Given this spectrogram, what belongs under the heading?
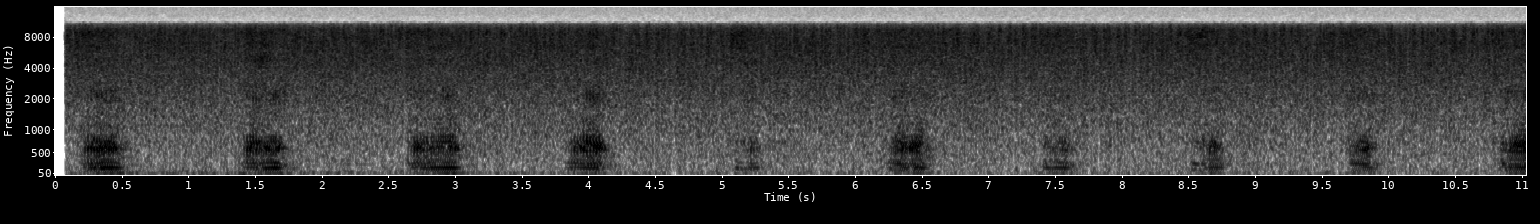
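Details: Regular grunting snores, about 50 a minute, each a short rumbling snort on the breath, from Amber, a King Charles Spaniel; owner says this snoring is quiet for her.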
